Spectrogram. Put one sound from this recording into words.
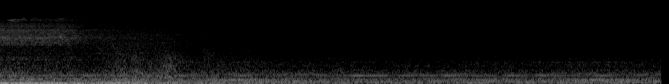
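A triumphant game fanfare plays and slowly fades.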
